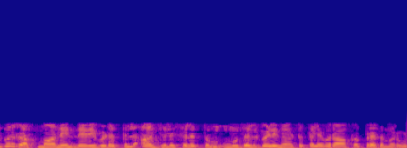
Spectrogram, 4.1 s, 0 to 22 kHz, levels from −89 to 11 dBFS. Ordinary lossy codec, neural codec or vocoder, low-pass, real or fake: none; vocoder, 44.1 kHz, 128 mel bands, Pupu-Vocoder; 3.6 kHz; fake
